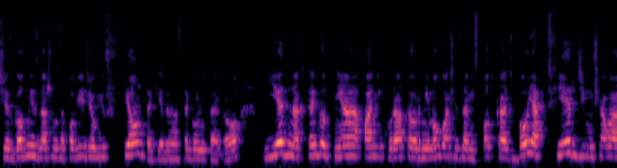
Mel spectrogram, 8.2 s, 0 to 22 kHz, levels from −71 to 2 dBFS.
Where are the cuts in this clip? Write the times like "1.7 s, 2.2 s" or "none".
none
